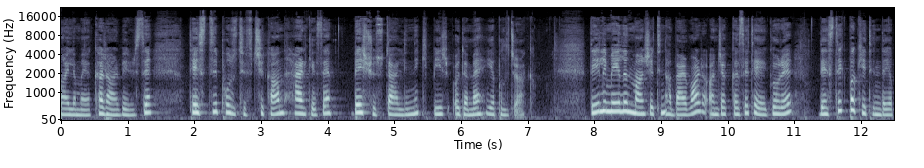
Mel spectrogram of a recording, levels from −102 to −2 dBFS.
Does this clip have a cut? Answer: yes; 1 cut; at 9.1 s

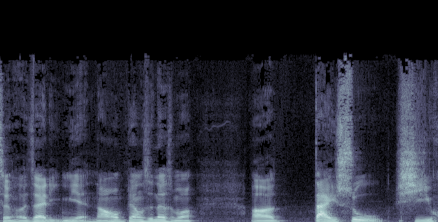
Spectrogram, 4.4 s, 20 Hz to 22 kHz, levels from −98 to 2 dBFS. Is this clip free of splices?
yes; 0 cuts

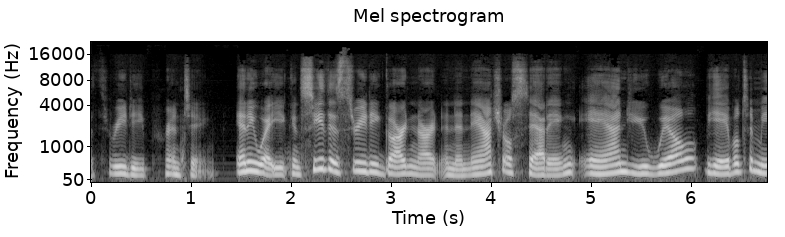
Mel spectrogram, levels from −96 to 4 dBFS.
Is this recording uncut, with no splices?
yes; 0 cuts

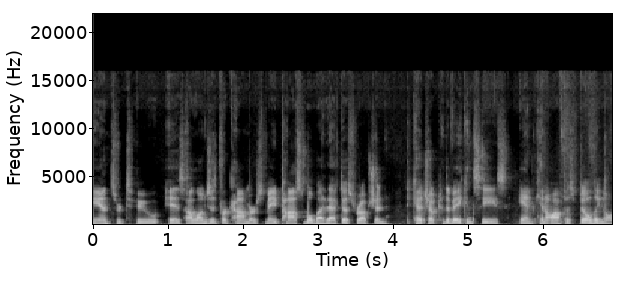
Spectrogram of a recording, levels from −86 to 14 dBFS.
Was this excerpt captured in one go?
no; 1 cut; at 1.7 s

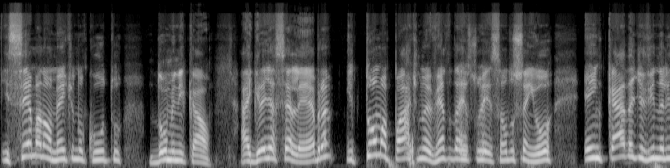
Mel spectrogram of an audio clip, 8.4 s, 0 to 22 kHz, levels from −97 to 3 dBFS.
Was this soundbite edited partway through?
no; 0 cuts

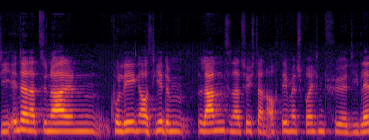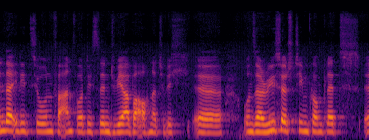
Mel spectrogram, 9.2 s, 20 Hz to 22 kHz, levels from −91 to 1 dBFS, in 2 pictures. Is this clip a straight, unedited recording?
yes; 0 cuts

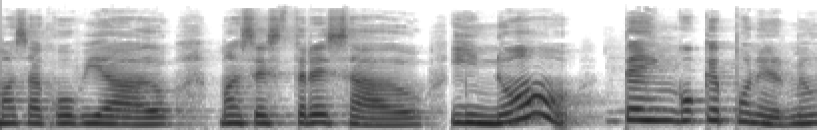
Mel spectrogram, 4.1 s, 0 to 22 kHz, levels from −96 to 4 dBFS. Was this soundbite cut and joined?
yes; 2 cuts; at 2.2 s, 3.0 s

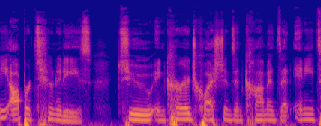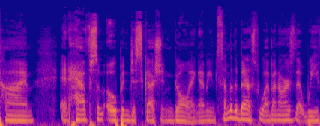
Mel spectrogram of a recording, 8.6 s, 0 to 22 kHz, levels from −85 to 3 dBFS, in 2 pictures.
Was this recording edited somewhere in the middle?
no; 0 cuts

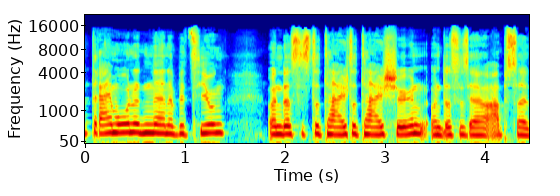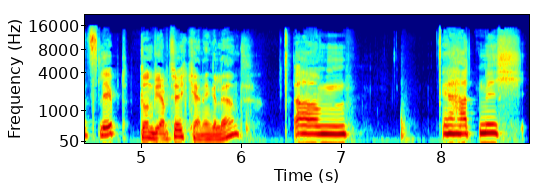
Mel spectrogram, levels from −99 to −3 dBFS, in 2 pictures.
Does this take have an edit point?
yes; 3 cuts; at 2.6 s, 3.8 s, 4.6 s

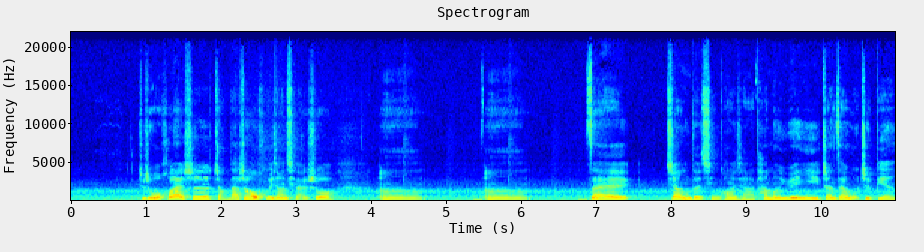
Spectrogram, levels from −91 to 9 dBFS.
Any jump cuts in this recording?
yes; 1 cut; at 5.5 s

